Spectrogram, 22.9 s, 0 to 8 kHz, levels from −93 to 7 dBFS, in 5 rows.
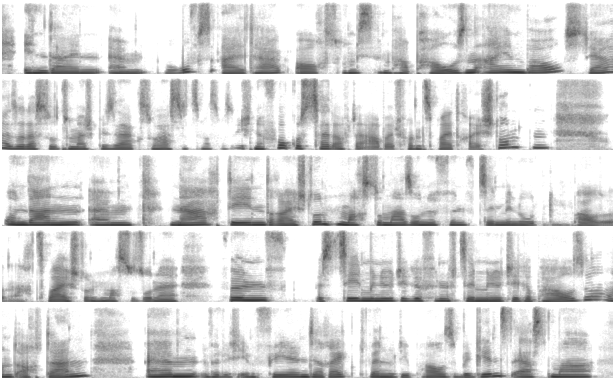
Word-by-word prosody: in 190 -1 +3
dein, 175 0 -1
ähm, 160 +1 -3
Berufsalltag 180 - -4
auch 175 +1 -5
so 180 - -10
'n - - +2
bisschen 190 +2 -4
'n - - -4
paar 155 -1 -6
Pausen 175 +9 0
einbaust. 235 - +1
Ja, 205 +7 -1
also, 215 -5 0
dass 195 -3 -1
du 195 - -6
zum 190 +1 -3
Beispiel 180 +1 -5
sagst, 175 0 -5
du 175 - -3
hast 175 0 -4
jetzt, 175 +1 -13
was 185 0 -13
weiß 175 - -21
ich, 235 - -12
'ne 195 - +2
Fokuszeit 240 -3 0
auf 185 - -6
der - - -10
Arbeit 95 0 -9
von 175 -2 -6
2, 175 +2 -4
3 - - -13
Stunden 305 -1 -4 0.5
und 225 -3 +6
dann, 215 +1 +6
ähm, 190 0 +2 0.3
nach 190 +4 +2
den 205 0 +5
3 175 -3 0
Stunden 245 +3 +2
machst 190 -4 +2
du - - +1
mal 185 -1 +3
so 185 0 +1
'ne 180 0 +2
15 185 0 -3
Minuten 170 -2 -4
Pause, 145 -1 -6
nach - - -18
2 170 -1 -1
Stunden 160 0 -3
machst 160 -4 -2
du - - -12
so 165 -1 -5
'ne 155 0 -1 0.3
5 245 -2 +4 0.2
bis 160 -1 -1
10-minütige, 210 -1 +4
15-minütige 175 -6 0
Pause 165 - -2
und 195 -3 0
auch 165 0 -6
dann, 200 - +1 0.4
ähm, 225 0 +7
würde 190 0 -4
ich 180 - -10
empfehlen, 190 +3 +1
direkt, 195 +2 -4
wenn 180 -2 +2
du 170 - -1
die 170 +1 -6
Pause 180 +1 -3
beginnst, 220 +11 0
erst 190 +1 -2
mal 200 0 +3
190 Hz, 200 wpm, -25 LUFS, 175-215 Hz, 0.5 s, ähm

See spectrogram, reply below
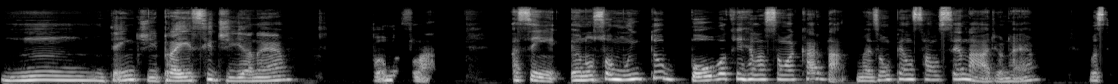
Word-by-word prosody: Hum, 190 0 -1
entendi, 185 +1 -3
para 175 -4 +1
esse 180 +7 +3
dia, 160 -5 -4
né, 170 +4 -2 0.9
vamos 200 - -2 0.2
lá, - - -6 0.8
assim, 185 - +3
eu 190 +1 +1
não 200 +2 +1
sou 235 +3 +5
muito 245 +6 +3 0.3
boa 195 +8 +1
em 250 - +4
relação 230 0 +3
a 220 - -3
cardápio, 230 +2 -8
mas 165 +2 -5
vamos 215 +3 -5
pensar 230 -2 +2
o 210 - -9
cenário, 220 - +2
né, 175 +10 -8 0.5
você - - +6
200 Hz, 135 wpm, -16 LUFS, 180-230 Hz, 0.9 s, você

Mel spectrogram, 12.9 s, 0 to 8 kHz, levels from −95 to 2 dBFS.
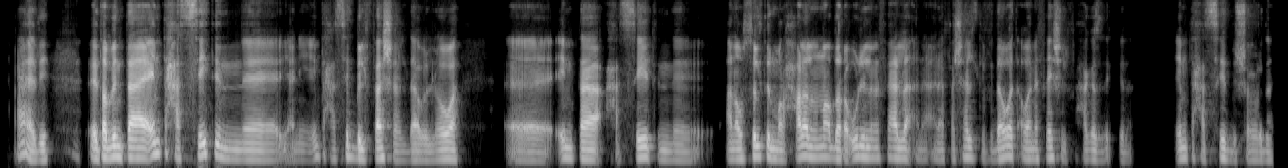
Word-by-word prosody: عادي، 110 +1 -1 0.5
طَب 135 +1 +8
أنت 140 -1 +4
إمتى 130 +7 +9
حسّيت 155 +6 +1
إن 120 -6 -2
يعني 110 -1 -4
إمتى 140 +1 -13
حسّيت 120 +2 -7
بالفشل 120 -4 +1
ده 105 0 -3
واللي 105 +2 -8
هو، 120 0 +2 0.5
آآ، 100 -1 -6
إمتى 120 -3 +3
حسّيت 135 -1 -3
إن 105 -2 -12 0.3
أنا 115 0 -3
وصلت 130 +5 -1
لمرحلة 115 +5 0
اللي 135 -3 +2
أنا 140 0 -1
أقدر 125 -2 0
أقول 135 +2 -2
اللي 135 -1 -1
أنا 130 - -8
فعلًا 130 0 -2
لأ، 120 -2 -4
أنا 115 0 -18
أنا 110 - -13
فشلت 120 +2 -9
في 105 - -23
دَوّة 140 +5 -1
أو 120 - -4
أنا 120 - -7
فاشل 125 -1 -7
في - - -33
حاجة 110 +1 -9
زي 100 - -16
كده، - - -20 0.5
إمتى 125 0 -8
حسّيت 110 +2 -6
بالشعور 105 +1 -10
ده؟ 100 0 -15
120 Hz, 205 wpm, -25 LUFS, 110-130 Hz, 0.5 s, إمتى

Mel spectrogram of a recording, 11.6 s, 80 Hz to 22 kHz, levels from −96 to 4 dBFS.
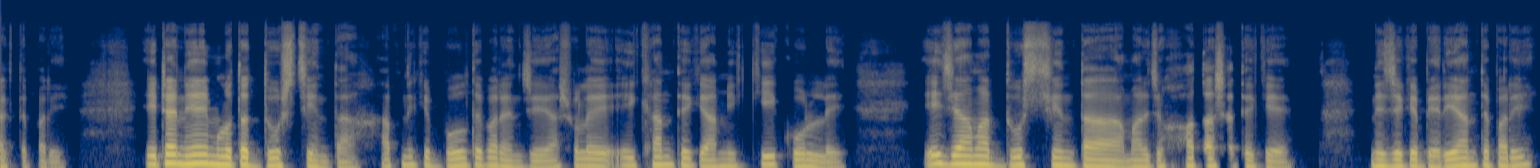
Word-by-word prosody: রাখতে 110 -1 -8
পারি, 95 -2 -9 0.7
এটা 175 +3 +6
নিয়েই 170 +1 +7
মূলত 150 -1 +4 0.2
দুশ্চিন্তা। 110 -7 -1 0.3
আপনি 120 +4 -6
কি 140 - -2 0.2
বলতে 135 +2 +1
পারেন 125 -5 0
যে, 110 - -3
আসলে 130 +2 -3 0.3
এইখান 145 +2 -2
থেকে 130 -2 -1
আমি 120 0 -3 0.2
কী 150 - 0 0.2
করলে, 110 -5 0 0.7
এইযে 160 -1 +4
আমার 155 -1 +4
দুশ্চিন্তা, 130 -3 0 0.2
আমার 110 +2 -2
যে 120 - -2
হতাশা 130 -1 -2
থেকে 115 -2 -3 0.8
নিজেকে 120 +1 +2
বেরিয়ে 115 +5 +3
আনতে 130 +1 -2
পারি? 130 +1 0
130 Hz, 145 wpm, -23 LUFS, 115-140 Hz, 0.8 s, নিয়েই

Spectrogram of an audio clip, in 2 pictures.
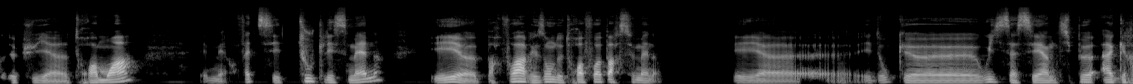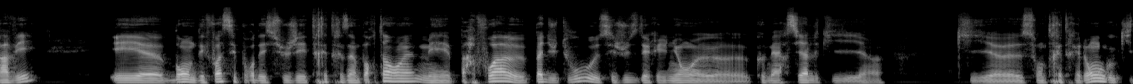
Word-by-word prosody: que - - -17
depuis, 90 -2 -5
heu, 75 -1 -1
3 95 -1 +1
mois, 105 +3 +5 0.7
mais 85 -3 -8
en - - -23
fait, - - -5
c'est 85 - 0 0.2
toutes 145 -1 -1
les 105 -1 -2
semaines 120 - +1 0.5
et 105 +5 +3
heu, 80 -2 +2
parfois 135 +1 +5
à - - +8
raison 95 +6 0
de 100 - 0
3 100 +3 +2
fois 115 +2 +1
par 115 -3 +4
semaine 95 -5 -3 0.8
et 90 -2 -4
heu 80 -1 -2 0.6
et 90 - -10
donc 105 +3 -9
heu, 90 -2 +1
oui, 115 +7 -3
ça 105 -5 0
s'est 95 +2 +3
un 95 -2 +2
petit - - -4
peu 110 0 -1
aggravé. 100 - +1 0.7
Et 100 0 +2
heu, 95 -1 +4
bon, 115 +7 +3
des 95 -2 -2
fois, 125 +7 +3
c'est 120 -4 -1
pour 100 -1 -5
des 95 0 -1
sujets 90 0 -3
très, - - -4
très 95 -2 -5
importants, 110 +10 +3
hein, 140 0 +2
mais 90 -7 -2
parfois, 145 - +3
heu, 90 -5 0
pas 120 +6 +1
du 95 -4 -6
tout. 130 -1 -2
C'est 90 +2 -4
juste 100 +3 -8
des 95 - 0
réunions, 90 0 -2
heu, 75 -2 -4
commerciales 95 +2 -1
qui, 85 -5 -9
heu 80 - -7 0.9
qui 80 -1 -8
heu, 75 0 -1
sont 85 +2 -4
très, - - -3
très - - -7
longues 145 -5 +3
ou 100 - -4
qui 85 - -8
95 Hz, 185 wpm, -25 LUFS, 85-110 Hz, 0.9 s, à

